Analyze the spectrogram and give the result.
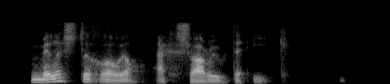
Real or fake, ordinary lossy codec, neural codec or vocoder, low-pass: fake; Opus, 32 kbps; codec, 16 kHz in and 24 kHz out, 0.4 kbps, LongCat-Audio-Codec, fine tuned four codebook decoder; 7.2 kHz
